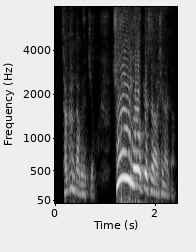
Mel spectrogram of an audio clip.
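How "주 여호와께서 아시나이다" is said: louder, higher proclamation; proclaimed answer. Acted. Ezekiel's answer repeated for the congregation, in a loud proclaiming voice.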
